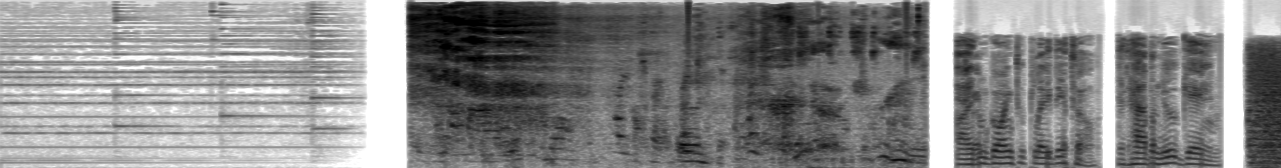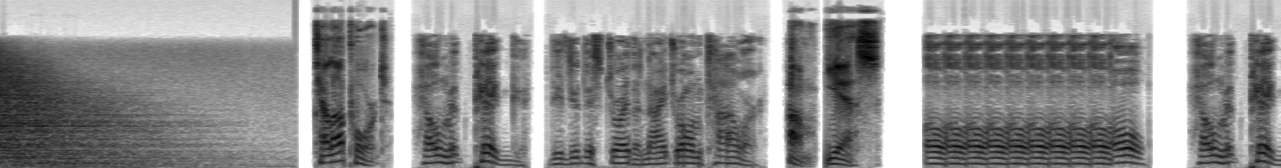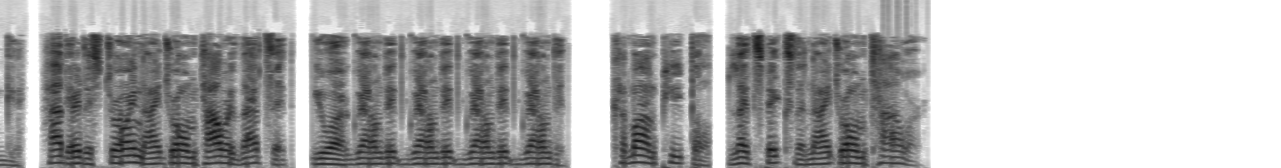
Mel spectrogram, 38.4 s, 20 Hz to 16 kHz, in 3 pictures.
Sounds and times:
Speech: 0:04.8 - 0:12.2, 0:16.0 - 0:34.9.

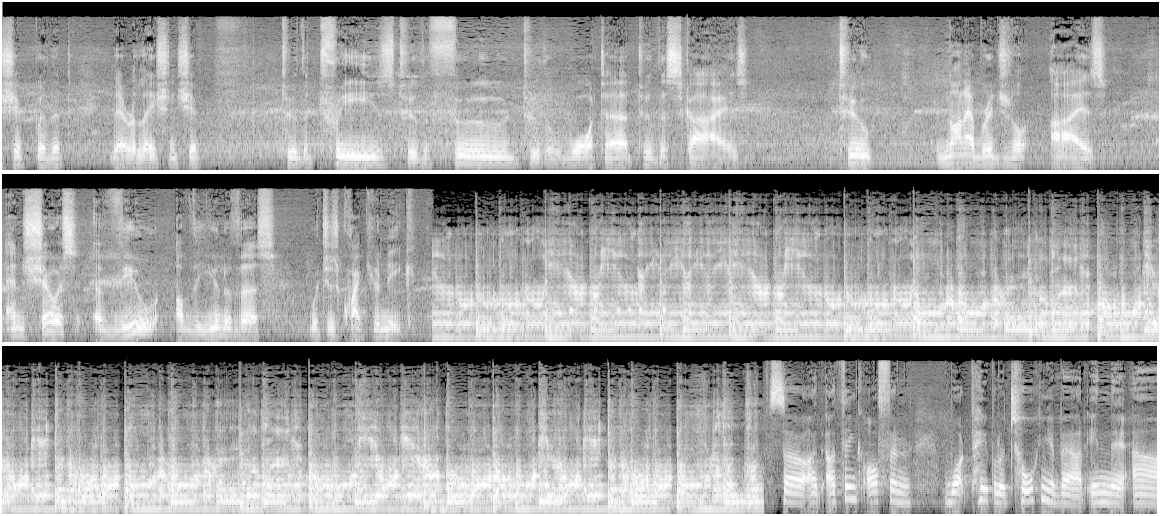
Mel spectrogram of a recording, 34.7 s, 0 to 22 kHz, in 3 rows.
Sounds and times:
Speech: 0:11.6 - 0:15.7, 0:30.8 - 0:34.6
Didgeridoo: 0:15.8 - 0:30.8.

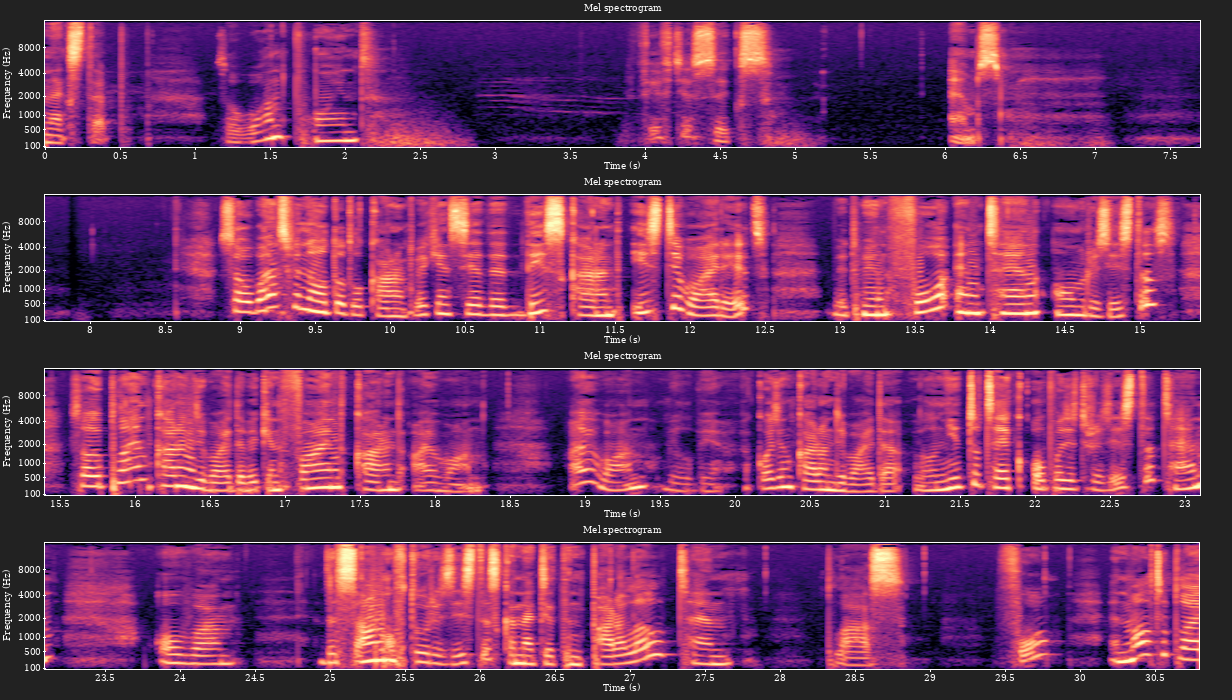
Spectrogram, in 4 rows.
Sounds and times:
Speech: 0:00.0 - 0:00.5, 0:01.2 - 0:02.3, 0:03.9 - 0:05.0, 0:06.0 - 0:06.5, 0:08.9 - 0:23.2, 0:23.9 - 0:24.4, 0:25.0 - 0:27.7, 0:28.3 - 0:28.9, 0:29.5 - 0:30.7.

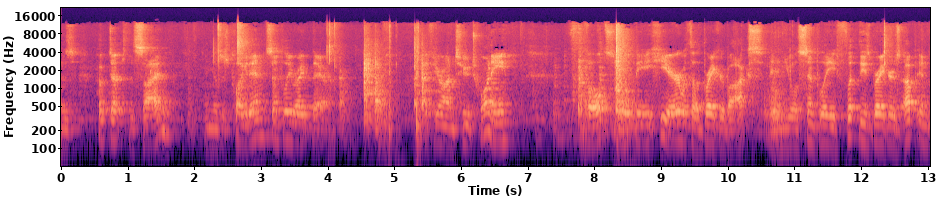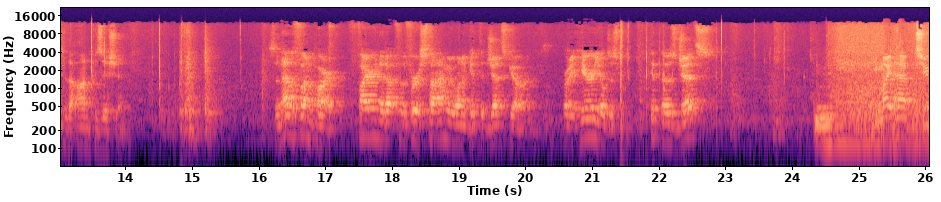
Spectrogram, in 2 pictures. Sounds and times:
Speech: 0:00.0 - 0:04.2, 0:05.3 - 0:06.8, 0:07.7 - 0:14.1, 0:16.1 - 0:22.9, 0:25.2 - 0:26.0.

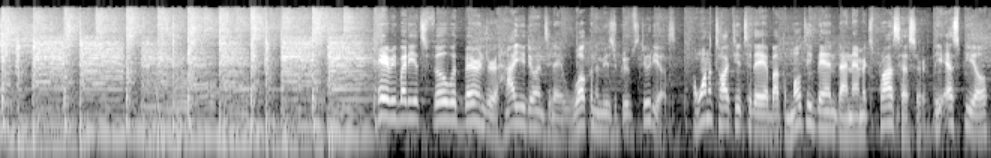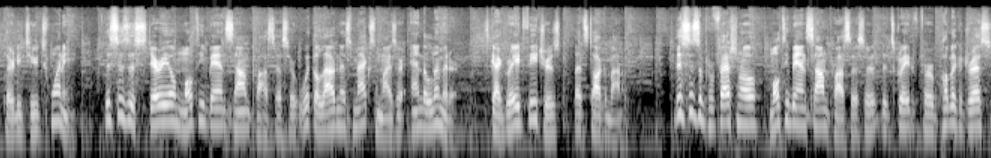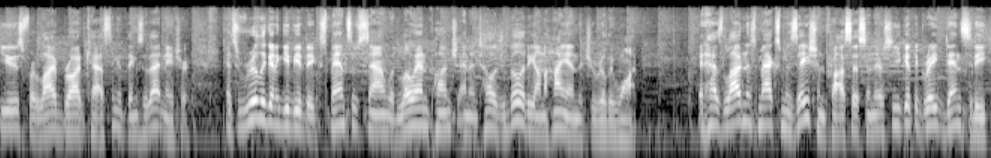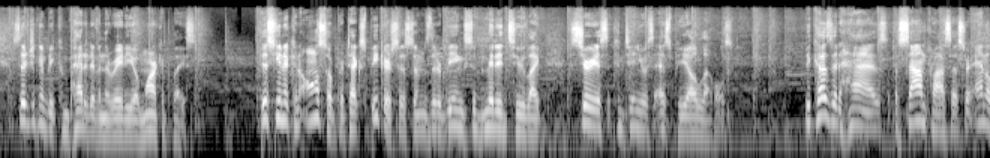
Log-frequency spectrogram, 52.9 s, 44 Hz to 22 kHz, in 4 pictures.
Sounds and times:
Music: 0:00.0 - 0:52.8
Speech: 0:05.0 - 0:21.6, 0:22.2 - 0:35.0, 0:35.7 - 0:42.4, 0:43.1 - 0:49.4, 0:50.4 - 0:52.8.

